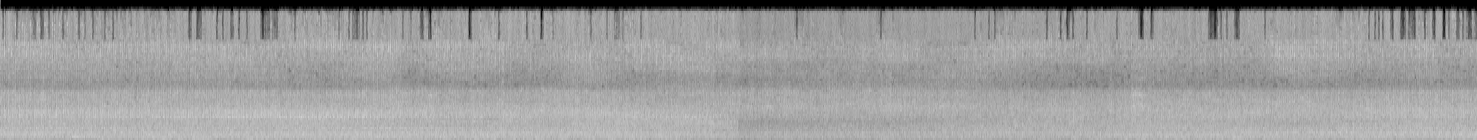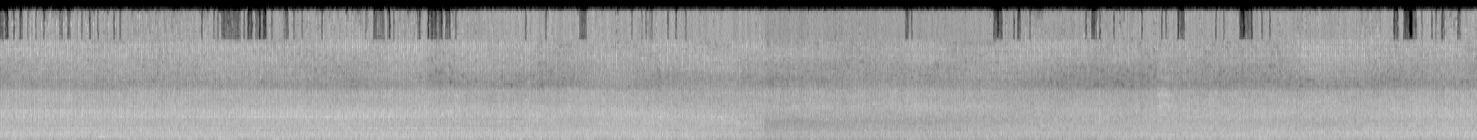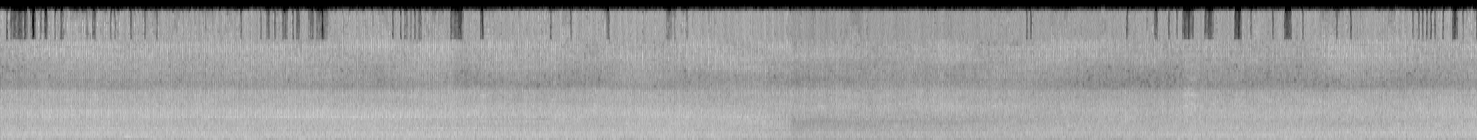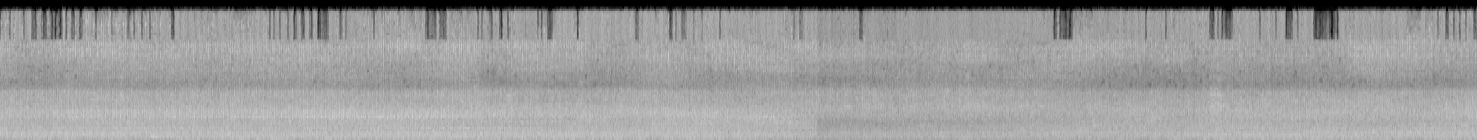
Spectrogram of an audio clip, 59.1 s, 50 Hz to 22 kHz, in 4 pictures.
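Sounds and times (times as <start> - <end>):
heavy machine diesel engine running: 0.0 - 59.0.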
